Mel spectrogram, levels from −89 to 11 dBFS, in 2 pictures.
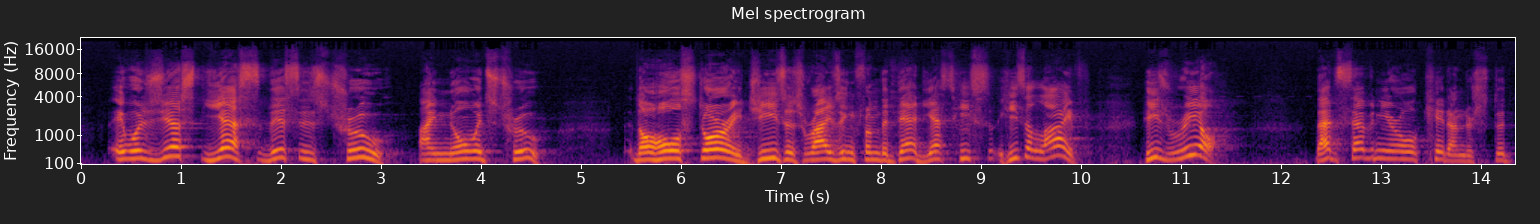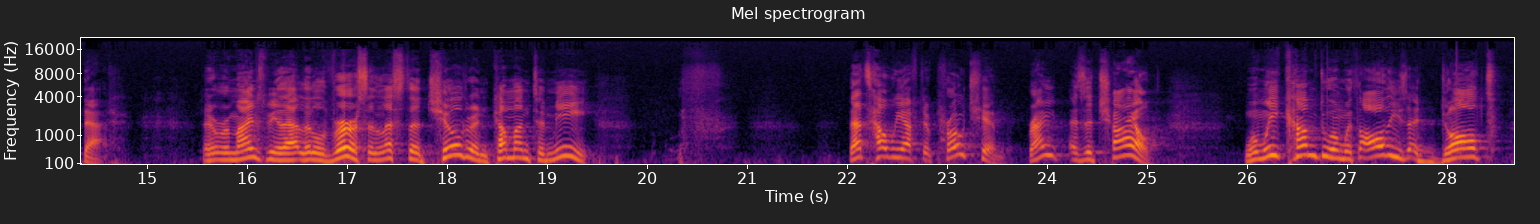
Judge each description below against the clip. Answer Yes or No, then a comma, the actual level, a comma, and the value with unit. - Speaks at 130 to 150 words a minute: Yes, average, 140 wpm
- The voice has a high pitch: Yes, high, 200 Hz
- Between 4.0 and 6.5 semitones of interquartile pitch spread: Yes, average, 4.7 semitones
